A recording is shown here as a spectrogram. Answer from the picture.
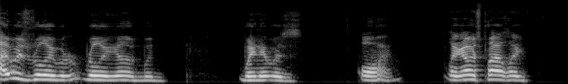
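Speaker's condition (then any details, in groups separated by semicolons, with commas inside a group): Cerebral palsy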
